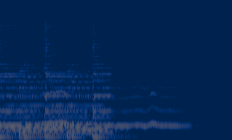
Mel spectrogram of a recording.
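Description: Closing bars of a pop song from a music video: a wavering hummed vocal line over sustained guitar chords and a beat of about four strikes a second. The beat stops about a second in, and the music fades out just before the end.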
